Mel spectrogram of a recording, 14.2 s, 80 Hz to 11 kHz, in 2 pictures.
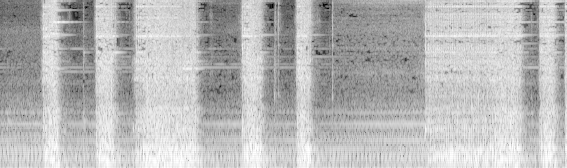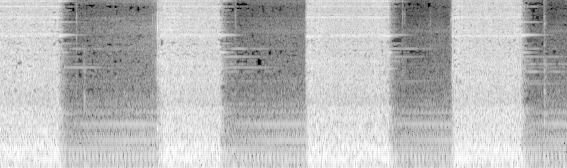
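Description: Penetrating spray aimed at a stuck PTO pulley and washer on a 125 automatic with the hood removed: loud hissing bursts, some short and several longer blasts, up close with silent gaps between them.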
